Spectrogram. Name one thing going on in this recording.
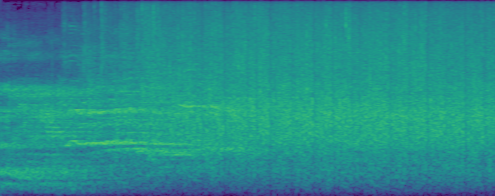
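A large crowd claps and applauds loudly in an echoing hall.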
